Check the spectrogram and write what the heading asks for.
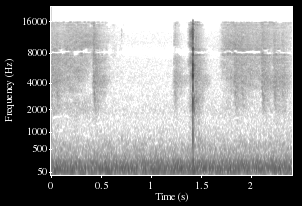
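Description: A single snip of scissors cutting the cotton yarn about a second and a half in, over quiet room tone.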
